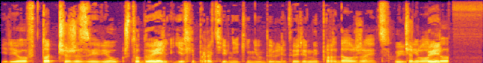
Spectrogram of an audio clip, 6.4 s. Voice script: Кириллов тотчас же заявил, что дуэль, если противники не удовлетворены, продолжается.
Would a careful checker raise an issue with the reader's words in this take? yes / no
yes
